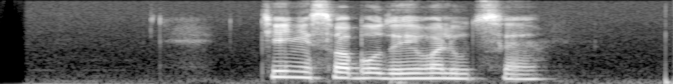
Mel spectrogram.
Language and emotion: Russian, neutral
